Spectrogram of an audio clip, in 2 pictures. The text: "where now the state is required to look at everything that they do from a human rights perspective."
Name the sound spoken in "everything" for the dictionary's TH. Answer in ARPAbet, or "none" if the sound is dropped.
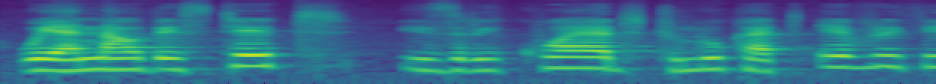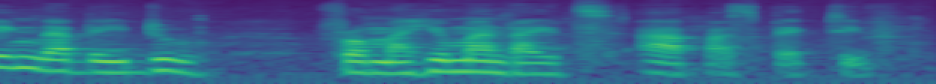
TH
